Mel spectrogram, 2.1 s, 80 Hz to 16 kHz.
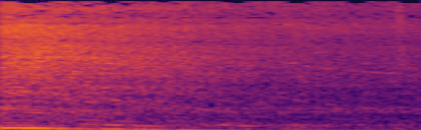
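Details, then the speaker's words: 2012 Hyundai Accent automatic, brought in for no-start/cranking only after a week sitting; scan showed two fault codes but no problem found. The engine note dips as the AC compressor kicks in, then holds a steady, even idle: normal idle with AC on. "Ayan nag-aircon na. Walang aircon yung kanina yung ' ba umakyat yan nag-aircon na. Kanina walang aircon."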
